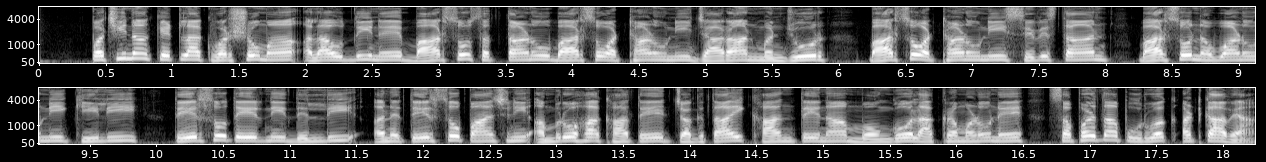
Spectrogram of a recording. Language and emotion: Gujarati, neutral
